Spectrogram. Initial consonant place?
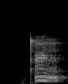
uvular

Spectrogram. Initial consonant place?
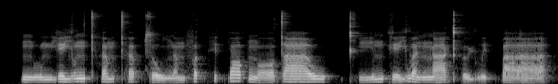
velar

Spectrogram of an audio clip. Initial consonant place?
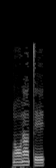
alveolar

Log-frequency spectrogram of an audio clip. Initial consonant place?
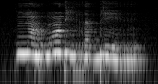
palatal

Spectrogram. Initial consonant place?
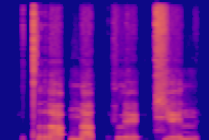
alveolar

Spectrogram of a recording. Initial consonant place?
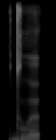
alveolar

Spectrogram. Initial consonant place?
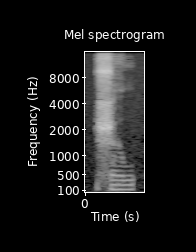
retroflex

